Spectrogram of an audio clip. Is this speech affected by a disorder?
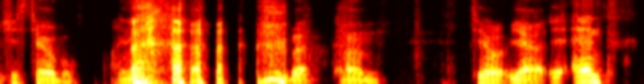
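Yes: cerebral palsy; mild speech impediment.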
